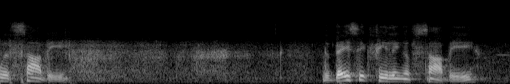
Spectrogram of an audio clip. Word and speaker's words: sabi: which uh are basic the first is sabii and that goes along with something that rhymes with it Wabi so often Japanese people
